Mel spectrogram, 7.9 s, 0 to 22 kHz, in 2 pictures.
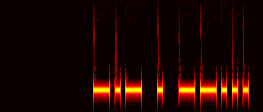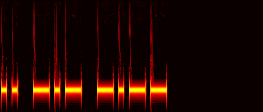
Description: Morse code, heard as a keyed tone, about 15 wpm, 700 Hz. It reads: KE7IKY
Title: USA Call Signs - 6 Characters - Repeated 2x - 15wpm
